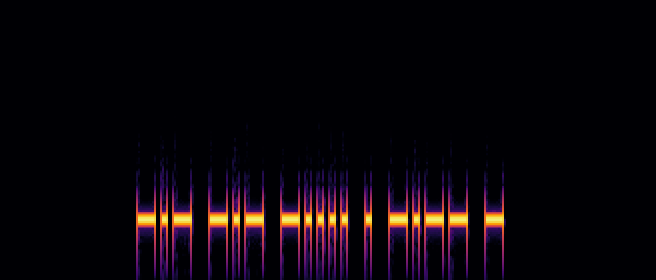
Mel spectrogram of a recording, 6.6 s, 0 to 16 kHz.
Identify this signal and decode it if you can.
Morse code, heard as a keyed tone, about 20 wpm, 700 Hz. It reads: KK6EYT
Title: Speed Racing - USA 2x3 Call Signs 17wpm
